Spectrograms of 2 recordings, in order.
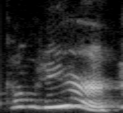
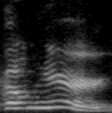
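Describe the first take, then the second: First: Higher, laughing call; "Come here" sung out high and eager; eager beckoning. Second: Said in the usual way. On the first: Retold or imitated. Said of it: "And I was like". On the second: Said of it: "I'm like".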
